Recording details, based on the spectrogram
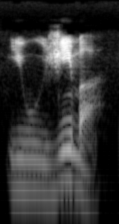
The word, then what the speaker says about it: Iwo Jima: and the Japanese pronounced it Iwo Jima, and it means Sulfur Island.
